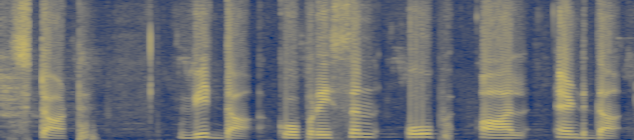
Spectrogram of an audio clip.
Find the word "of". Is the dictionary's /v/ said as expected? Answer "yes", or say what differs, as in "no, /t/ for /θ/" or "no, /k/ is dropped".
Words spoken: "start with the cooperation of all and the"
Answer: no, /p/ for /v/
